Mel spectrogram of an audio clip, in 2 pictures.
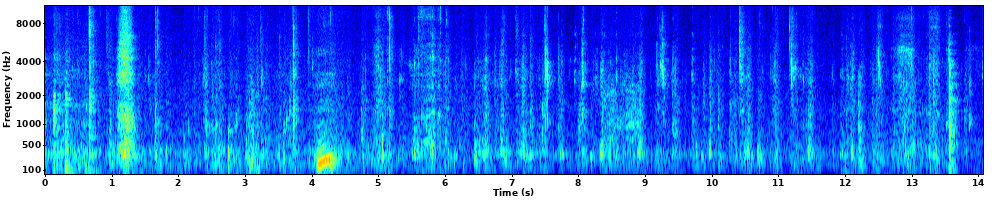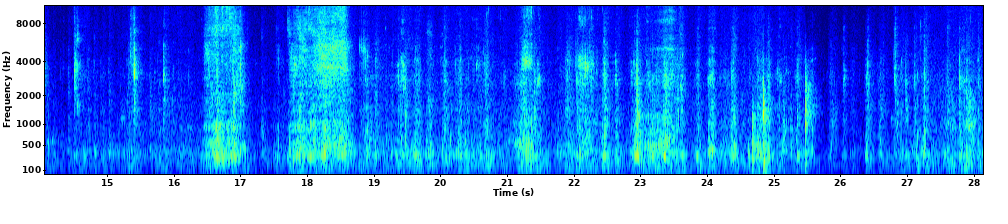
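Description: People eating braised pork back ribs with aged kimchi: chewing, with scattered small clicks and taps throughout and a couple of longer, louder noisy stretches about two-thirds of the way through.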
